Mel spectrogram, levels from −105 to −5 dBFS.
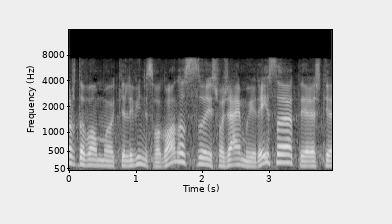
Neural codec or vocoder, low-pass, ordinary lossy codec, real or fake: codec, 16 kHz, 4.8 kbps, FACodec; 7.2 kHz; MP3, 64 kbps; fake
